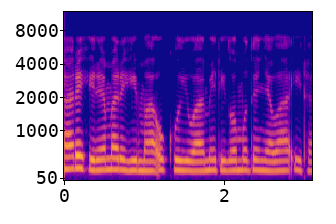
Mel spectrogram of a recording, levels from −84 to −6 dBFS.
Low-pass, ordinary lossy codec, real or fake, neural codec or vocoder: 7.2 kHz; none; fake; codec, 16 kHz, 8 kbps, FunCodec, trained on LibriTTS, 25 frames a second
